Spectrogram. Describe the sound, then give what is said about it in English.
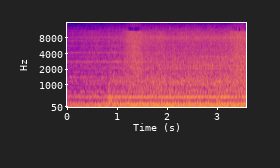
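A boat engine idles steadily at sea by a lighthouse on a rock in the Atlantic, a loud, constant low rumble with a throbbing, vibrating texture and faint hissing above it, running without a break and with no voices. “As I sat in the boat looking up at the lighthouse, I thought about the advancements in technology that this rock in the Atlantic had seen”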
